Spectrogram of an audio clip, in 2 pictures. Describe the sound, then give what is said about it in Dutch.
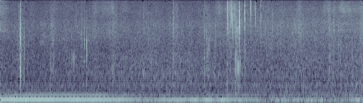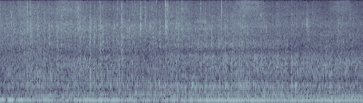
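Small passenger taxi cart driving past on a path in a cemetery park, giving a steady low motor hum that drifts gently lower in pitch as it goes by, without voices. “Het karretje wat net voorbij komt rijden, dat is de taxiservice.”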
